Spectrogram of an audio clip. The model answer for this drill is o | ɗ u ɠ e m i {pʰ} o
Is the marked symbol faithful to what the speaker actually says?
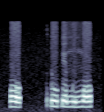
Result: no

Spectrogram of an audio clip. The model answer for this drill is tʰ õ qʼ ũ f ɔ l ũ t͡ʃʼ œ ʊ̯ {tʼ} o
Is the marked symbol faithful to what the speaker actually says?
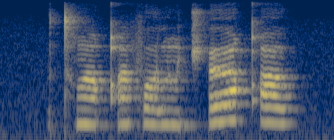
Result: no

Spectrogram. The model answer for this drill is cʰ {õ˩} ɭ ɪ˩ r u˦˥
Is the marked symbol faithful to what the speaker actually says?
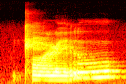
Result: yes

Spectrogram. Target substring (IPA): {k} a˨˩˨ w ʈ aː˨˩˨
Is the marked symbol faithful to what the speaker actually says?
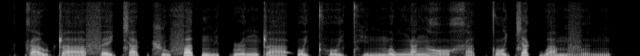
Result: yes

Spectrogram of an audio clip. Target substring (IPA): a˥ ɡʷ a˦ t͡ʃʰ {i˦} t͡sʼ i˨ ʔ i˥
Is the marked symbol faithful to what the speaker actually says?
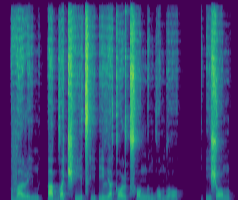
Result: yes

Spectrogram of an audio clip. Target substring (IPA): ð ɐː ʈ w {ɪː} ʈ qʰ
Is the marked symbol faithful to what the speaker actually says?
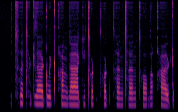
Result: yes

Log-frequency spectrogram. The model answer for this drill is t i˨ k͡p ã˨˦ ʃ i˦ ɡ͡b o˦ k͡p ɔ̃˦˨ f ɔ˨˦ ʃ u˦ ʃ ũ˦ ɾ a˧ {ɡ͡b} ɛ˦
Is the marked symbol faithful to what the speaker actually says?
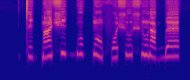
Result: yes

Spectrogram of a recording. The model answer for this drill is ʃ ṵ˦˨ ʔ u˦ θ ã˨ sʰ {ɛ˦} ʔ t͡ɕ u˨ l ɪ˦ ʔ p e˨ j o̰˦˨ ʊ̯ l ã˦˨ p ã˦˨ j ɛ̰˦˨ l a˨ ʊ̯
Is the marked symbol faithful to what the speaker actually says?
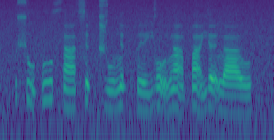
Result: no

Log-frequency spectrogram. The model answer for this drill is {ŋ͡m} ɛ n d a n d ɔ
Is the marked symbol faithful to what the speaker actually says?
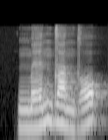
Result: yes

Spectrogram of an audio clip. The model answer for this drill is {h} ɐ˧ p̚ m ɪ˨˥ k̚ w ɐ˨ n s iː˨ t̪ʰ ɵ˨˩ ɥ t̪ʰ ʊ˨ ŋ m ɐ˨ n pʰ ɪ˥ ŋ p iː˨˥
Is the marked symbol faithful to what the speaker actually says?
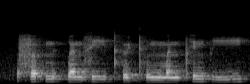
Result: no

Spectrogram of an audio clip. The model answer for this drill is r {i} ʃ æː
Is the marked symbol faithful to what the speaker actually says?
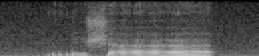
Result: yes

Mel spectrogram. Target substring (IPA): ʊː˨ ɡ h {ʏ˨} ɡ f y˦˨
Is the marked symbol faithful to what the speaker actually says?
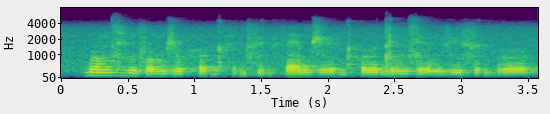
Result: yes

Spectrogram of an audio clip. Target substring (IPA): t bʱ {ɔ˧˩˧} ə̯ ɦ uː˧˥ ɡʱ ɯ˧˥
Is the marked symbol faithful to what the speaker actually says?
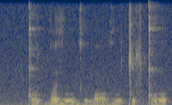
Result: no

